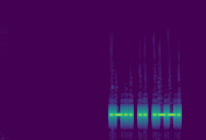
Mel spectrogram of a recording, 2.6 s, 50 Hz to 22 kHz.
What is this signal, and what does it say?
Morse code, heard as a keyed tone, about 40 wpm, 700 Hz. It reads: LIP
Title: Three Letter Words - 40wpm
